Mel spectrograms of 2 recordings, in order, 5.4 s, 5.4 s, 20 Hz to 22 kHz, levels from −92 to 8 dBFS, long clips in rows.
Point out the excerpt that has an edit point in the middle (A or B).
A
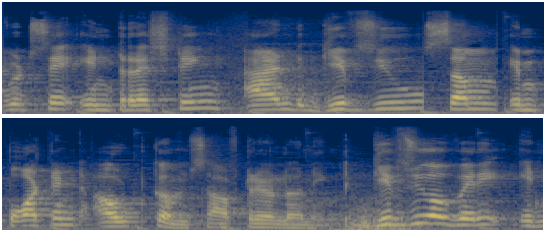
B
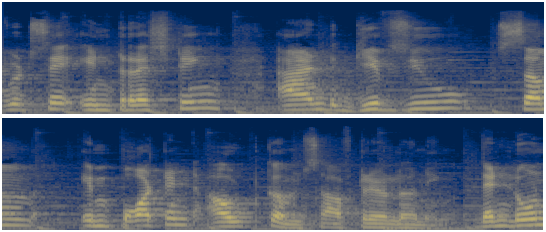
A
